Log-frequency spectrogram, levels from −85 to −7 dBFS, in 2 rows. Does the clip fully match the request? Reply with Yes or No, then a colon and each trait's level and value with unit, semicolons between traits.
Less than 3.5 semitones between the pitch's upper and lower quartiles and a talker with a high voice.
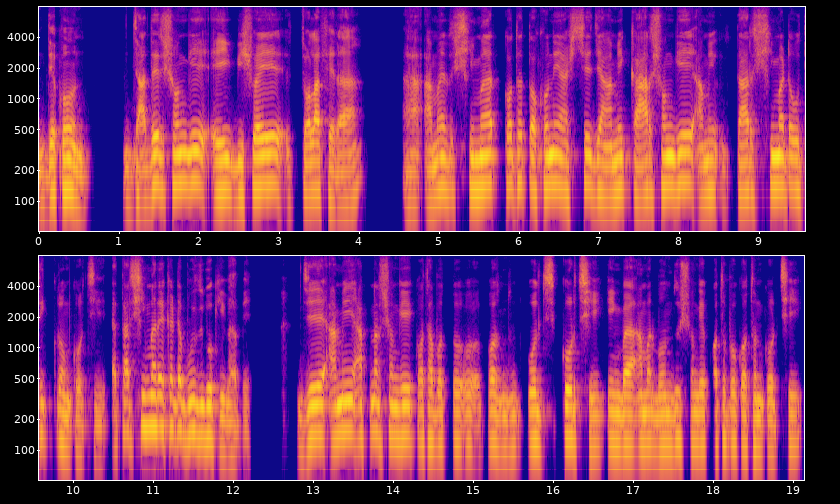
No: average, 3.1 semitones; low, 125 Hz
